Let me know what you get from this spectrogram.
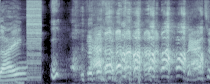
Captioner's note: everyone laughing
